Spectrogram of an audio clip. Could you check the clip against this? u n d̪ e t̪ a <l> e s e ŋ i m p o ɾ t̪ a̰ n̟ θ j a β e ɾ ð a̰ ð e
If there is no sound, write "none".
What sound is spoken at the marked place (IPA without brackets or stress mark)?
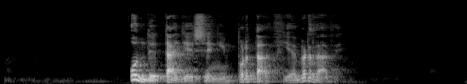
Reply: ʎ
